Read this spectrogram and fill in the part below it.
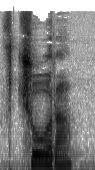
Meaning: yesterday
- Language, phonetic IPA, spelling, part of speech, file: Ukrainian, [ˈʍt͡ʃɔrɐ], вчора, adverb, Uk-вчора.ogg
